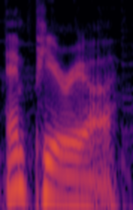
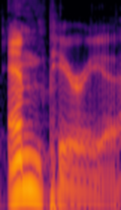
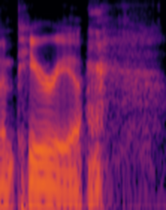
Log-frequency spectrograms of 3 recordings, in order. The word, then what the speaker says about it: Imperia: He says Imperia instead of Imperia. I mean, it is like a made-up fantasy name, so I can understand how you'd say it wrong, but like, come on, there's voice acting. She clearly says Imperia.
